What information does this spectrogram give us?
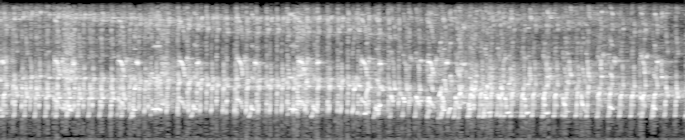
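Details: Lovebird singing on a tutor recording for training birds: a steady, shrill stream of fast chirps and metallic twitters that stays high and busy from start to finish.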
